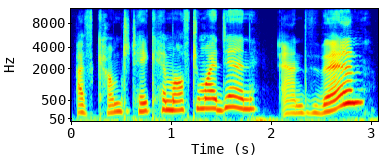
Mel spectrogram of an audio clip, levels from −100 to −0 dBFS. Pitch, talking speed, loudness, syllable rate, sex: 250 Hz, 215 wpm, -19 LUFS, 5.0 syllables/s, female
